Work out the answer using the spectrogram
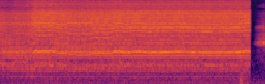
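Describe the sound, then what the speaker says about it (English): A power drill bores steadily into the wooden body of a Schecter Sun Valley Super Shredder electric guitar, a continuous high whine held for nearly four seconds before cutting off abruptly. "Oh, drilling into a guitar."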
